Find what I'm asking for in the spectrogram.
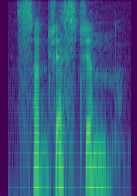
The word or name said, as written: suggestion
